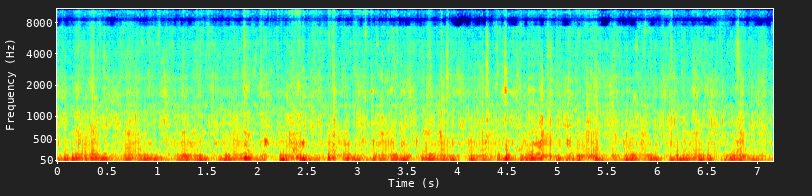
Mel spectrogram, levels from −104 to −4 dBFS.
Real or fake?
fake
